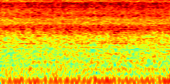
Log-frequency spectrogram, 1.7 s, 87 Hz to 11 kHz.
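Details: 2006 BMW 325xi, N52 engine, automatic, AWD, after injector, oil leaks, AC compressor, muffler and front control arms were repaired: steady low idle hum with no knocks, ticks or misses. Normal idle.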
